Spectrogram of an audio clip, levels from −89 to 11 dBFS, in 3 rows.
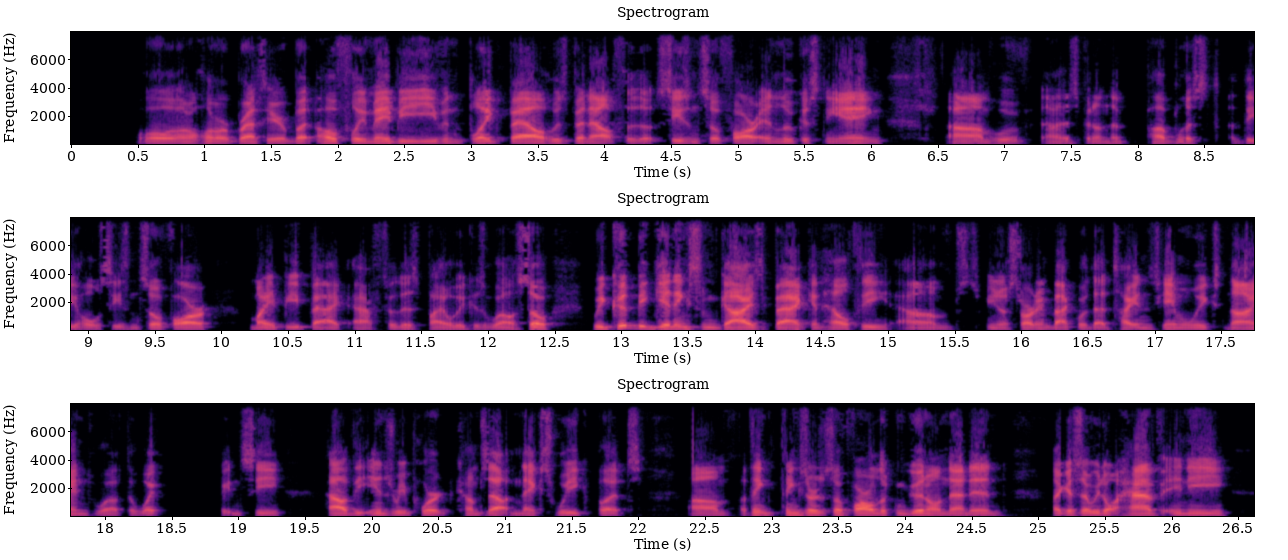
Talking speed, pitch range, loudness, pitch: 230 wpm, 85-100 Hz, -27 LUFS, 90 Hz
